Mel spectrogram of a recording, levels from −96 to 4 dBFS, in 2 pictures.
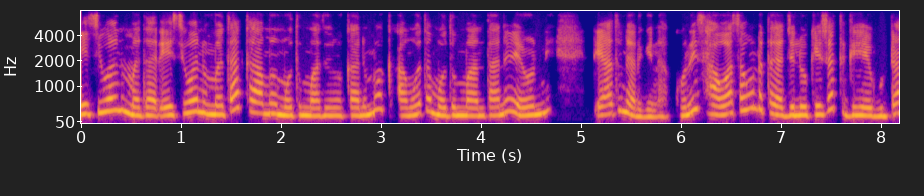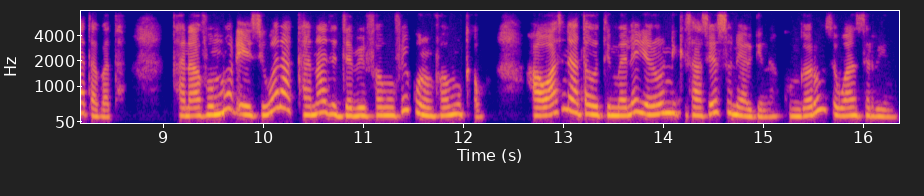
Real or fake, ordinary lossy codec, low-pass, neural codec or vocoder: real; Opus, 24 kbps; 7.2 kHz; none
